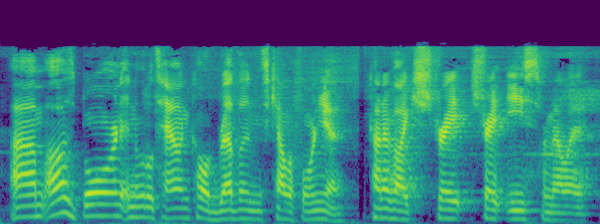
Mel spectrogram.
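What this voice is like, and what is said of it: Californian American accent. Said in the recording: “I can tell from your accent”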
